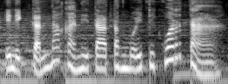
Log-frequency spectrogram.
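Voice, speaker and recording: A woman's voice: medium pitch, very animated, brisk, over music, close to an everyday voice. A woman acting in an Ilocano radio drama as a blunt, disapproving elderly grandmother.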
